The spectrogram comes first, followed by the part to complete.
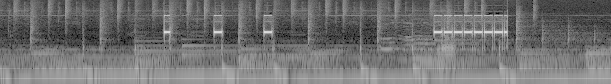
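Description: A loud electronic warning beep from the drone app, typical of the DJI Mavic Pro's obstacle-avoidance alert as its sensors pick up something close: three single beeps half a second apart about two seconds in, then a fast run of beeps a little after four seconds in. Background music with steady bass notes plays throughout.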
